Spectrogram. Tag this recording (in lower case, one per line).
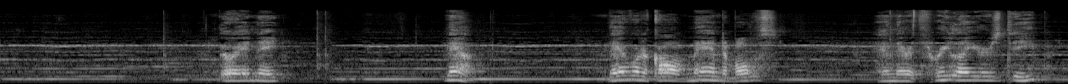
speech
music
